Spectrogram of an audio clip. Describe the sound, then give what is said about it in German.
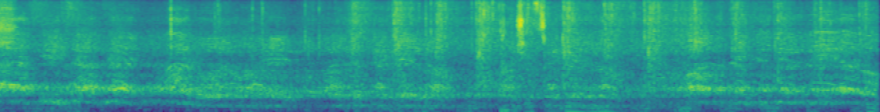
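A huge stadium crowd of Celtic football fans sings a chant set to a reworded pop song, a dense roar of many voices carrying a steady melody, loud and continuous with no gaps for the whole stretch. “Und du hörst, was die da singen, ne?”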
